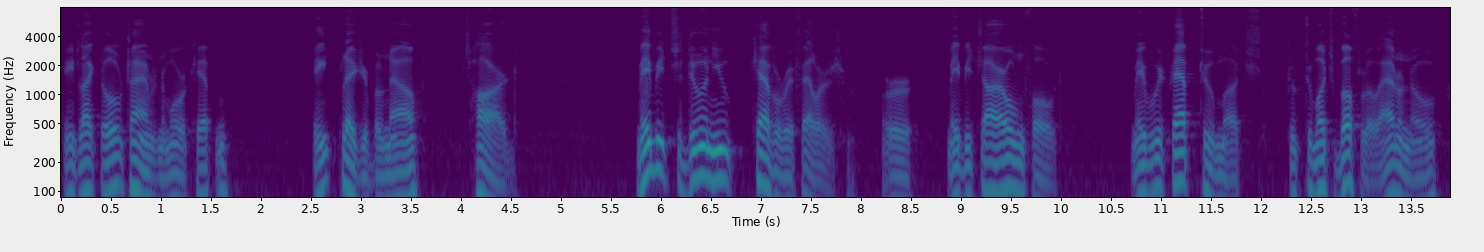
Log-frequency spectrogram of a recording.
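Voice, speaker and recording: Low, folksy old-west mountain man. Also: very animated, normal speed, pauses often, darkish tone, dry recording. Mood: weary, rueful. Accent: American. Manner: folksy frontier drawl, rustic grammar. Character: weathered mountain man scout, plainspoken, living among the Arapaho. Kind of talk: 1950s western radio drama acting.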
